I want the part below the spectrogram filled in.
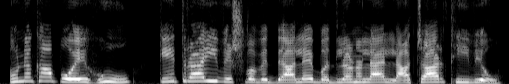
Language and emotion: Sindhi, neutral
